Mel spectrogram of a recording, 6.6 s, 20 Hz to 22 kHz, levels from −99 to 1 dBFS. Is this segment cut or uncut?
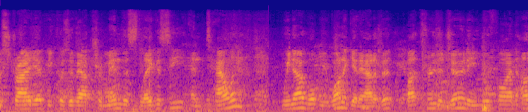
uncut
